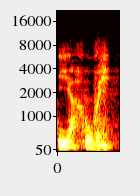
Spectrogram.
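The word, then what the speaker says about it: Yahweh: langit dan bumi adalah Yod he W he yang di kita kenal sebagai yahwe ya kita bacanya sebutnya yahwe Nah jadi teman-em sekalian dengan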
